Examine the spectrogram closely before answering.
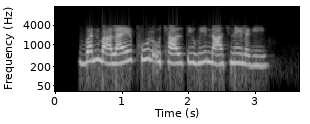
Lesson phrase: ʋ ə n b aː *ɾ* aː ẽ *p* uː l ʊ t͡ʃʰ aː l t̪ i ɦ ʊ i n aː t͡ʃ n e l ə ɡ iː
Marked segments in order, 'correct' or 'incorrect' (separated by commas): incorrect, incorrect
